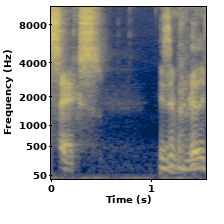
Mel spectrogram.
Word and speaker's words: CEX: Literally, it's pronounced sex. Is it really pronounced that? It's It's C exchange is what it's like.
